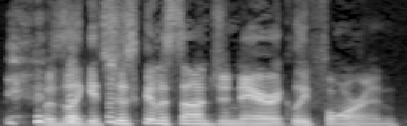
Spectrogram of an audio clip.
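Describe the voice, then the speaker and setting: A man's voice: high voice, very animated, brisk, a crowd in the background. A man chatting casually and telling anecdotes on a video call.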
